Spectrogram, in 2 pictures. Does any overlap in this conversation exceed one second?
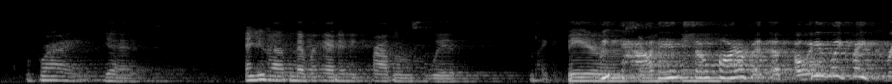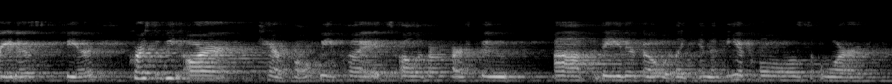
Yes, from 5.9 s

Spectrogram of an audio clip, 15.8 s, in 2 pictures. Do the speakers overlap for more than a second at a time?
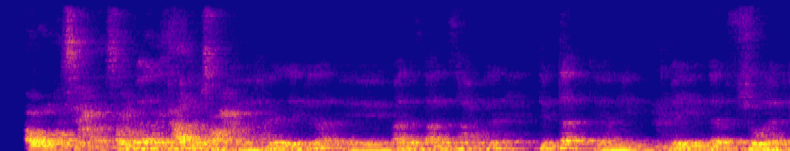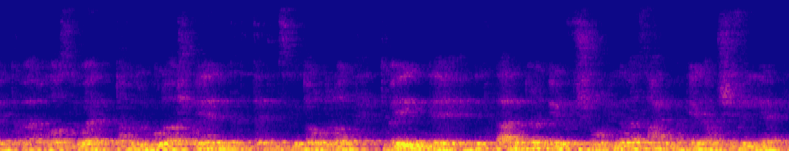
Yes, from 1.1 s

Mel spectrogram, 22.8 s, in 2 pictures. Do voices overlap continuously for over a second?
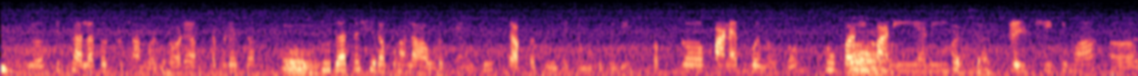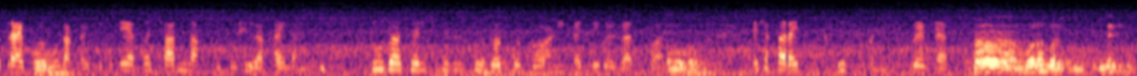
No

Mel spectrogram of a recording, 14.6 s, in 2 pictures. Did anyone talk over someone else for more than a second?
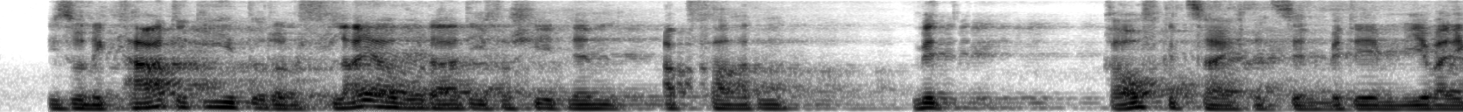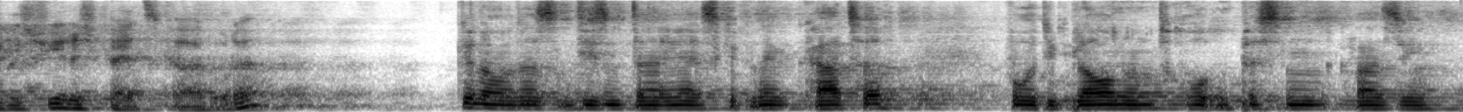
No

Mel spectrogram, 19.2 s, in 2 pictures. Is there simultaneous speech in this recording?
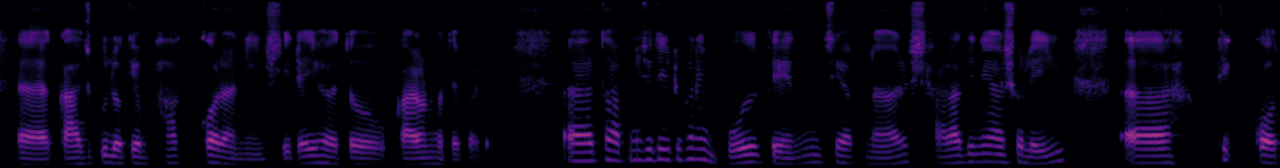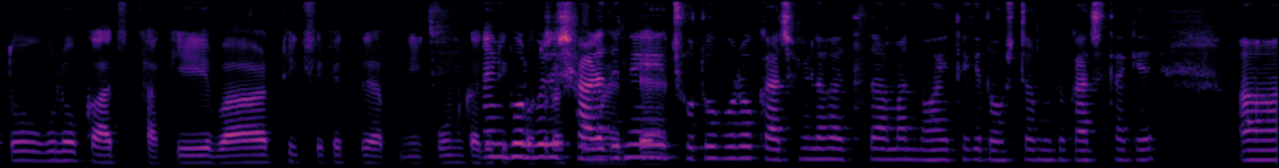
Yes, from 13.2 s

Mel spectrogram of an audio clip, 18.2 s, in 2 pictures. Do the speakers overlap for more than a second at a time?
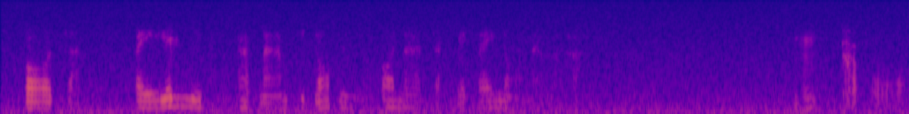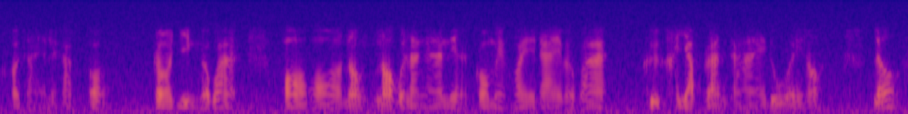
No

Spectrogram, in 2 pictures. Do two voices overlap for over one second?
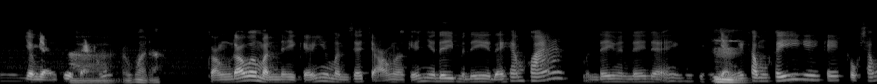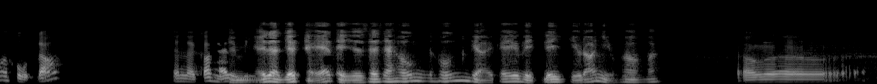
No

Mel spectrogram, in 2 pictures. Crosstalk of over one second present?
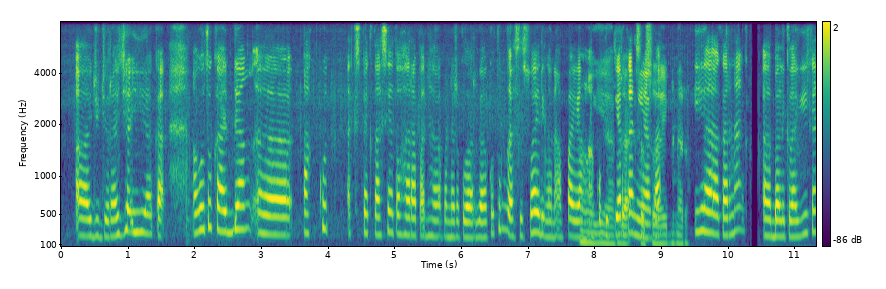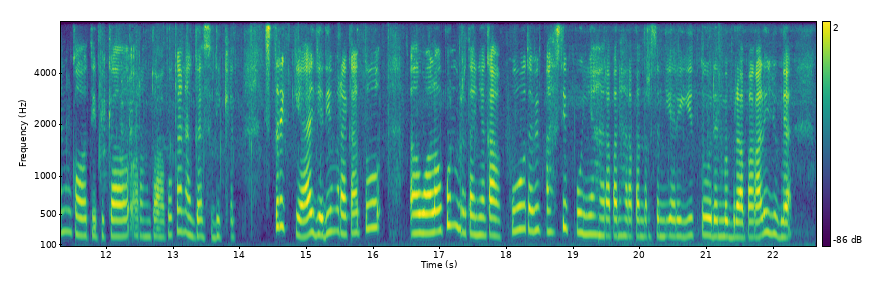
Yes, from 7.8 s

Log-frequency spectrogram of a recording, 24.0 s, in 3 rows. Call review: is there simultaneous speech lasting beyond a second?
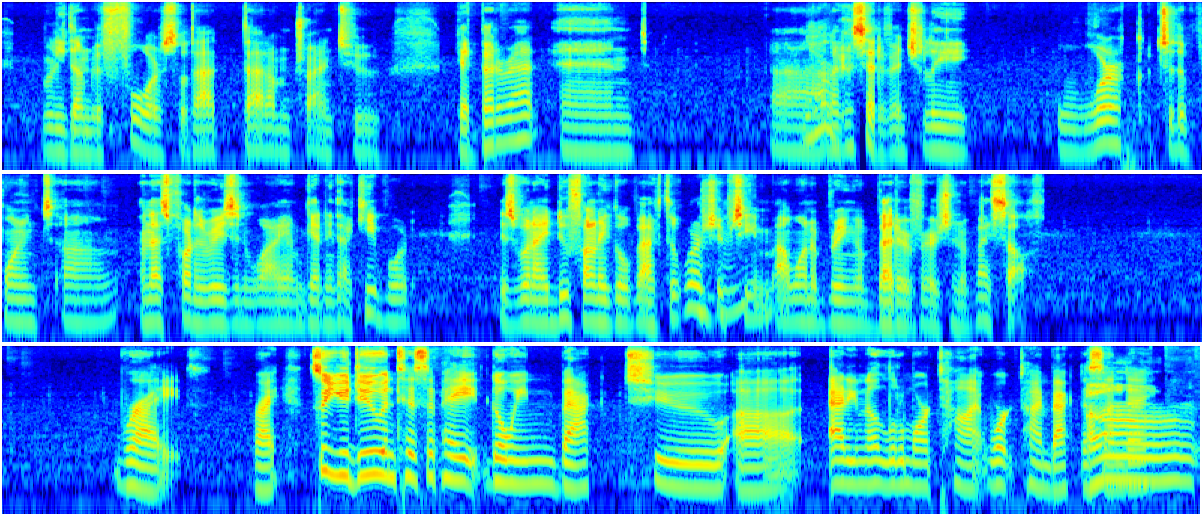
No

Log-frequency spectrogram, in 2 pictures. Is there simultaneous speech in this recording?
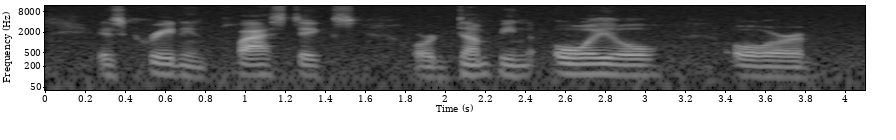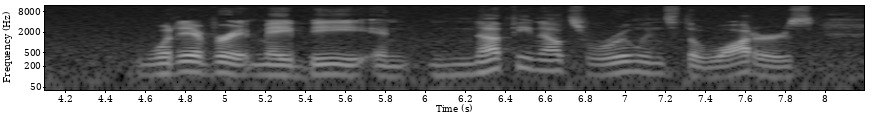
No

